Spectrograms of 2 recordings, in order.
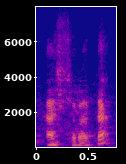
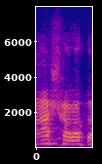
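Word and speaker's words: عشرة: যেমন আহাদা আশারা তালিবা, ছাত্রের জন্য এটাও পুরুষ এটাও পুরুষ, ছাত্রীর জন্য এটাও স্ত্রী এটাও স্ত্রী, ইহদা আশরাতা তালিবা। এখানে আবার দেখেন আশারাতা না, কিন্তু আশরাতা, তাহলে এটার অপোজিট অনেকটা,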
